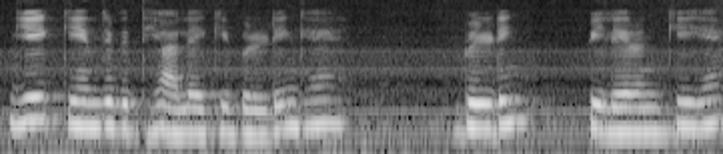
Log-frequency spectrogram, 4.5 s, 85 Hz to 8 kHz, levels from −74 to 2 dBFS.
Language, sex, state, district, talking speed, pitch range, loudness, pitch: Hindi, female, Chhattisgarh, Raipur, 145 wpm, 170-205 Hz, -17 LUFS, 195 Hz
